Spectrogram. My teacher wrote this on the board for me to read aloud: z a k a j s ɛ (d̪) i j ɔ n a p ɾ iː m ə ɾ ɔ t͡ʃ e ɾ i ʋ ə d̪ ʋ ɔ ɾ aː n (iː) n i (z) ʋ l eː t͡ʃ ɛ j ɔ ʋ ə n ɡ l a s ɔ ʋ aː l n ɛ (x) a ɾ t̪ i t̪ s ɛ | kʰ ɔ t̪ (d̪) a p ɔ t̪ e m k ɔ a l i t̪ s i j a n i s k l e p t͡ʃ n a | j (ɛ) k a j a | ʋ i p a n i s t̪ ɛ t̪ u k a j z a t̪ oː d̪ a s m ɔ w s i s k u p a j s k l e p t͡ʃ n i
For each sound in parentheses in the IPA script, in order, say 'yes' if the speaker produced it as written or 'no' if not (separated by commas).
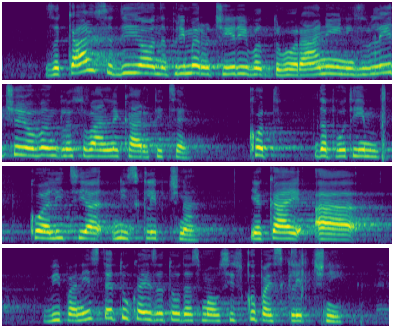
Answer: yes, yes, yes, no, yes, yes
